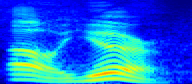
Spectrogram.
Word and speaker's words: Jur: The J is pronounced like a Y. Oh, Jur.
